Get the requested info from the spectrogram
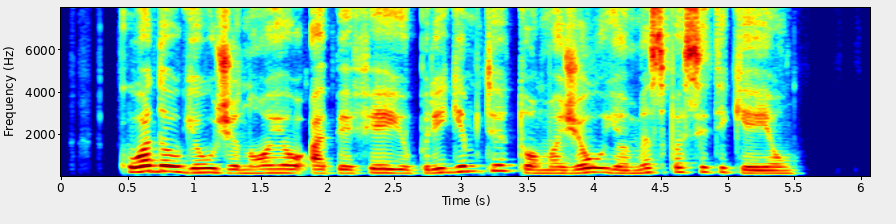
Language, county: Lithuanian, Vilnius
